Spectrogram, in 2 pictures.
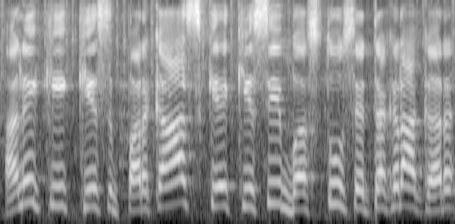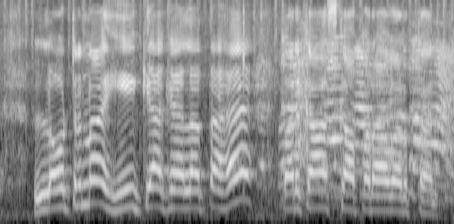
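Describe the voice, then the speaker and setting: A man teaching a physics class to students. He talks fast and keeps repeating questions for the class to answer back. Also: extremely high pitch, noisy background. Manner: fast, repetitive call-and-response questioning.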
